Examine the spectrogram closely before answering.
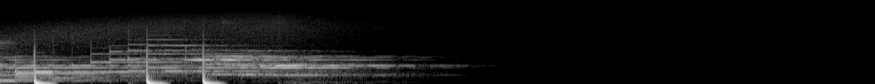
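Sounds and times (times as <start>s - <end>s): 
glitch beat: 0.0s - 2.9s.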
